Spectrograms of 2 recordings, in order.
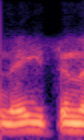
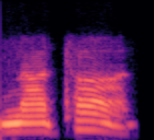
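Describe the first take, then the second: First: It is pronounced the English way. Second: It is pronounced the Hebrew way. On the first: The speaker calls it wrong. "if you coming from the English, Gentile" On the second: The speaker calls it right. "but really Natan, in the Hebrew"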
